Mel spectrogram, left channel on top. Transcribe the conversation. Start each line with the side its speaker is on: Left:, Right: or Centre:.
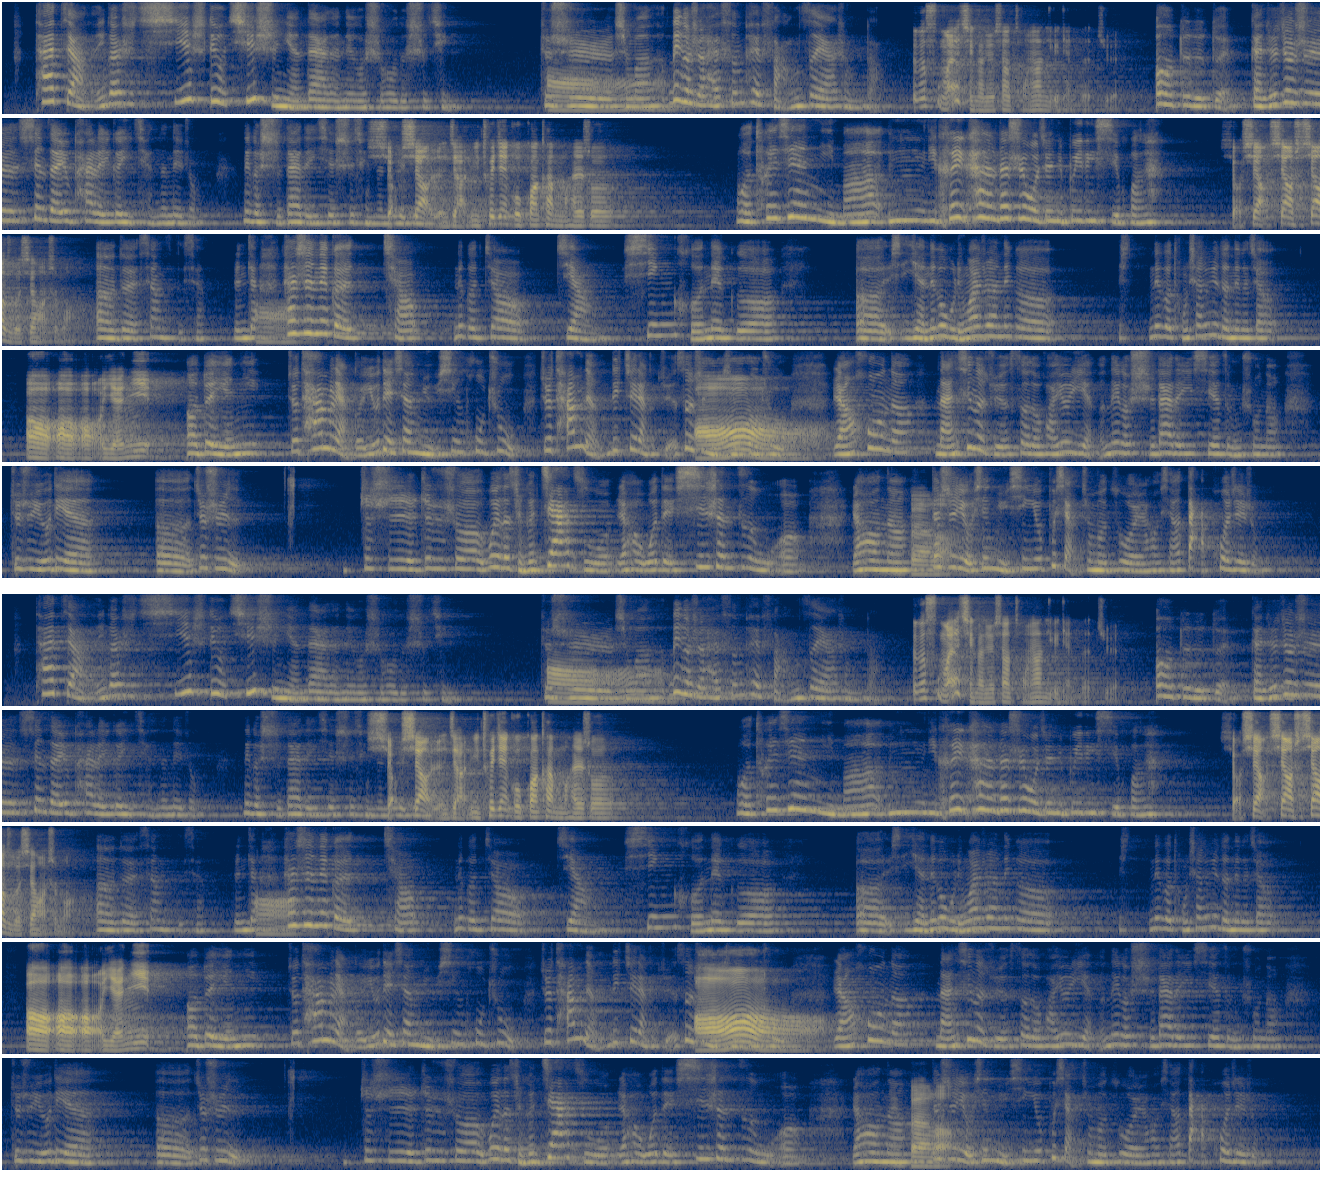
Left: 它讲的应该是七十六七十年代的那个时候的事情，就是什么那个时候还分配房子呀什么的。
Right: 哦，这跟《父母爱情》感觉像同样的一个年代剧，
Left: 哦，对对对，感觉就是现在又拍了一个以前的那种那个时代的一些事情的一个电视剧。
Right: 《小巷人家》，你推荐给我观看吗？还是说
Left: 我推荐你吗？嗯，你可以看，但是我觉得你不一定喜欢。<laughs>
Right: 小巷巷是巷子的巷是吗？
Left: 嗯，对，巷子的巷，人家他是那个乔，
Right: 哦，
Left: 那个叫蒋欣和那个呃演那个《武林外传》那个那个佟湘玉的那个叫
Right: 哦哦哦，闫妮。
Left: 哦，对，闫妮，就她们两个有点像女性互助，就是她们两那这两个角色是女性互助。
Right: 哦，
Left: 然后呢，男性的角色的话，又演了那个时代的一些怎么说呢，就是有点，呃，就是就是就是说，为了整个家族，然后我得牺牲自我。然后呢，
Right: 明白了。
Left: 但是有些女性又不想这么做，然后想要打破这种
